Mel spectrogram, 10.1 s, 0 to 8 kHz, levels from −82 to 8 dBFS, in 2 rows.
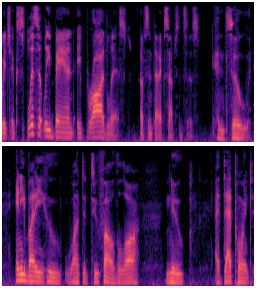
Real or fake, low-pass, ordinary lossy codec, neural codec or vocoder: fake; 7.2 kHz; MP3, 32 kbps; codec, 16 kHz, 6 kbps, DAC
